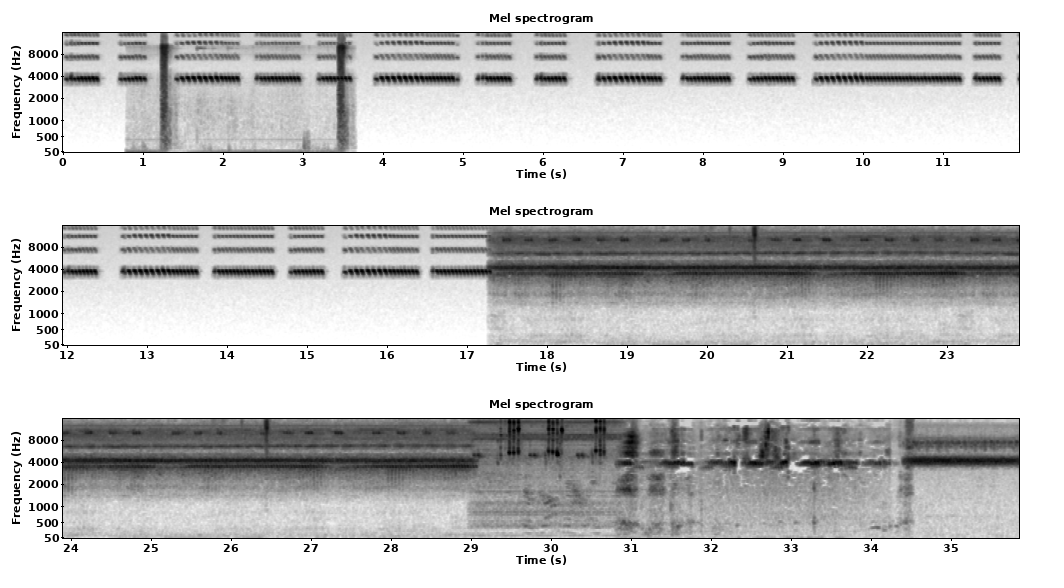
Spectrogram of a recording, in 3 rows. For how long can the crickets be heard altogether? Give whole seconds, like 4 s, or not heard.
36 s.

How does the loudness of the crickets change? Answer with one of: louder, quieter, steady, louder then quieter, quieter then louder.
steady.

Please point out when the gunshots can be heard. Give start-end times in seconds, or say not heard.
0.8-3.6.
